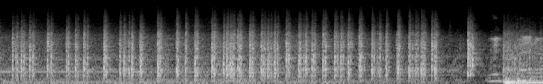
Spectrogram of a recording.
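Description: Marching band percussion playing a fast run of sharp, dry strokes that thickens toward the middle, then breaks off just before a loud, low sustained note from the band comes in near the end.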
